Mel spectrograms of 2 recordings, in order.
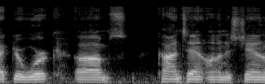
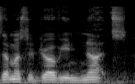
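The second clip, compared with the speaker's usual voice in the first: usual speaking voice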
